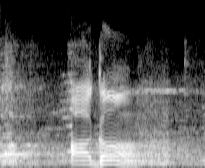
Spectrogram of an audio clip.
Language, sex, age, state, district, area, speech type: Maithili, male, 18-30, Bihar, Supaul, urban, read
